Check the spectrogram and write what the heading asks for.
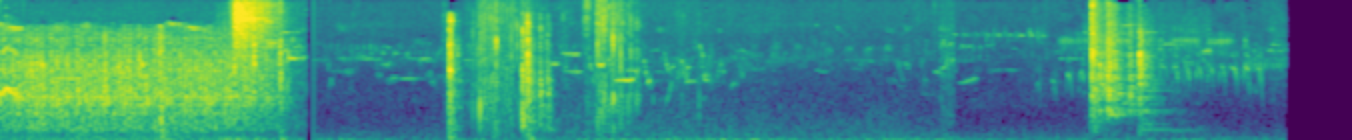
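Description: A loud rushing noise that stops sharply about a second and a half in, then a few light clicks and knocks of small model pieces being handled and set down by hand.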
